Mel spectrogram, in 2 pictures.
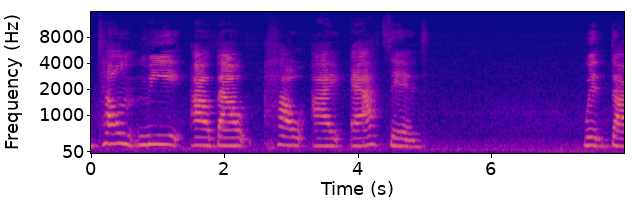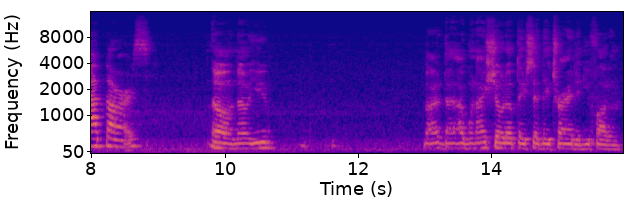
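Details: Adult woman with aphasia after a hemorrhagic stroke on May 19, 2020, which also caused right-sided hemiparesis and required brain surgery and ICU care; she also has reading and writing difficulties; aphasia.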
